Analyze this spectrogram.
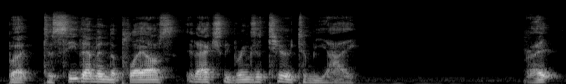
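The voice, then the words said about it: Put-on Irish accent. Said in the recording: “my Irish imitation”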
